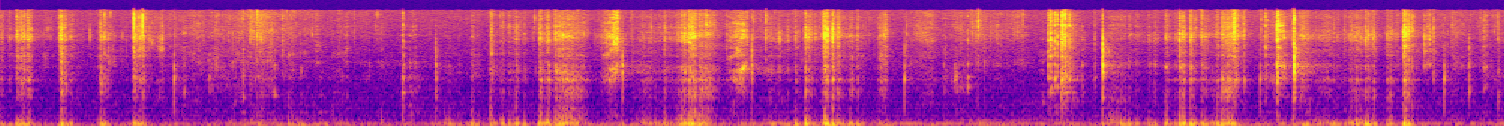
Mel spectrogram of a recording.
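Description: A solid lilac bar soap, held in hand, is cut with a utility knife blade into thin curled shavings. Close, dry scraping and crisp clicking cuts repeat irregularly, with bright transients over a low, muffled rumble from handling.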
